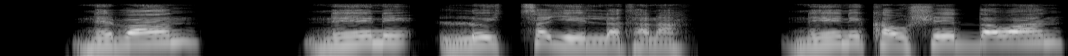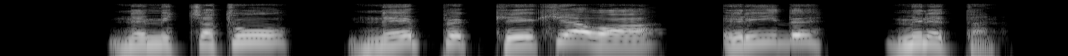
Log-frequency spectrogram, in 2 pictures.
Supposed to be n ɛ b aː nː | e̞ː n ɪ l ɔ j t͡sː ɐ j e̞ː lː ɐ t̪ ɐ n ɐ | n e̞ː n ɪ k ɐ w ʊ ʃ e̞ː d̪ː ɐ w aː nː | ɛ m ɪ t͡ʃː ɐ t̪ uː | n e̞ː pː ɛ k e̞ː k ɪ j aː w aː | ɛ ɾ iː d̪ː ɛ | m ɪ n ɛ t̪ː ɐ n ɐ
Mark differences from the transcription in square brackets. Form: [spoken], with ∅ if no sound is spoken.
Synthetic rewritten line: n ɛ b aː nː | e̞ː n ɪ l ɔ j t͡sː ɐ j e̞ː lː ɐ t̪ ɐ n ɐ | n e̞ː n ɪ k ɐ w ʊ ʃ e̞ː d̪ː ɐ w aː nː | ɛ m ɪ t͡ʃː ɐ t̪ uː | n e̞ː pː ɛ k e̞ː k ɪ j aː w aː | ɛ ɾ iː [d̪] ɛ | m ɪ n ɛ t̪ː ɐ n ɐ

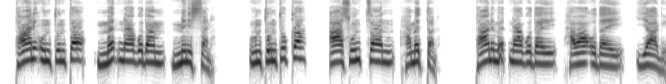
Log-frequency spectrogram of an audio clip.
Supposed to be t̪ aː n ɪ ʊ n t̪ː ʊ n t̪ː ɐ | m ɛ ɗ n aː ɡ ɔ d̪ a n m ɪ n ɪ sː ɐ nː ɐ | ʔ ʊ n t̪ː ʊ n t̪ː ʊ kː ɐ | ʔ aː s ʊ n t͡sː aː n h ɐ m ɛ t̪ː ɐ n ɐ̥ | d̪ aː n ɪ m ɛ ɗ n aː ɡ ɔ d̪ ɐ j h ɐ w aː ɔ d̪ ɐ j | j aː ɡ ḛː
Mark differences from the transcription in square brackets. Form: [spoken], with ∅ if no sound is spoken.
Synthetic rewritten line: t̪ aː n ɪ ʊ n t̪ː ʊ n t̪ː ɐ | m ɛ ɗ n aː ɡ ɔ d̪ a n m ɪ n ɪ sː ɐ [n] ɐ | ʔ ʊ n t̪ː ʊ n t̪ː ʊ kː ɐ | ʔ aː s ʊ n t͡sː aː n h ɐ m ɛ t̪ː ɐ n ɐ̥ | [t̪] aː n ɪ m ɛ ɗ n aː ɡ ɔ d̪ ɐ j h ɐ w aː ɔ d̪ ɐ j | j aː ɡ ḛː

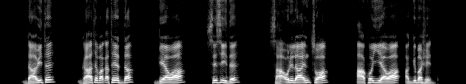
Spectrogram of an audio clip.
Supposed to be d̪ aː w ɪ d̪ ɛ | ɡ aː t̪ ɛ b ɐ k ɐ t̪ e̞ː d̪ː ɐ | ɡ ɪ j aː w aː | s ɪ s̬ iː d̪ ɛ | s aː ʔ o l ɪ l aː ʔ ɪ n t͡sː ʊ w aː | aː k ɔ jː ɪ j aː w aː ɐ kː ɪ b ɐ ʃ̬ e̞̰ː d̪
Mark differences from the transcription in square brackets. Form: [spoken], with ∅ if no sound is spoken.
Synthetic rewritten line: d̪ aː w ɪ [t̪] ɛ | ɡ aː t̪ ɛ b ɐ [kʼ] ɐ t̪ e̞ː d̪ː ɐ | ɡ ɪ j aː w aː | s ɪ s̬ iː d̪ ɛ | s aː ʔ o l ɪ l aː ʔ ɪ n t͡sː ʊ w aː | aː k ɔ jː ɪ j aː w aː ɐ [ɡː] ɪ b ɐ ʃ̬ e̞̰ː d̪

